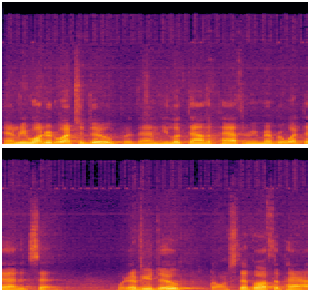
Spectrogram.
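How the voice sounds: Lively intonation in a natural reading voice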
